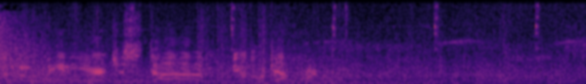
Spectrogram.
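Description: A rifle fires in quick bursts.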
